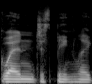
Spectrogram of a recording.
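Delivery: ordinary delivery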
